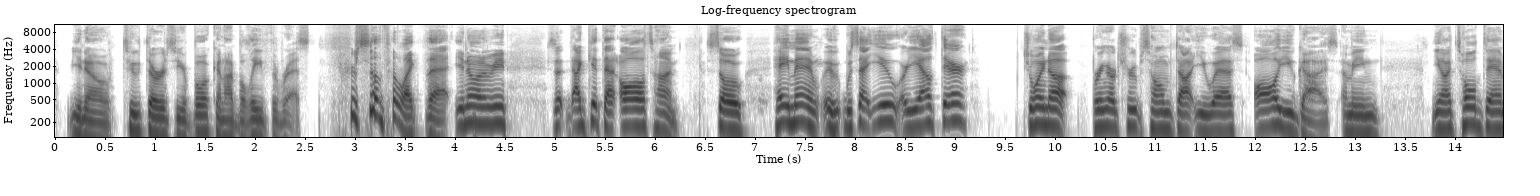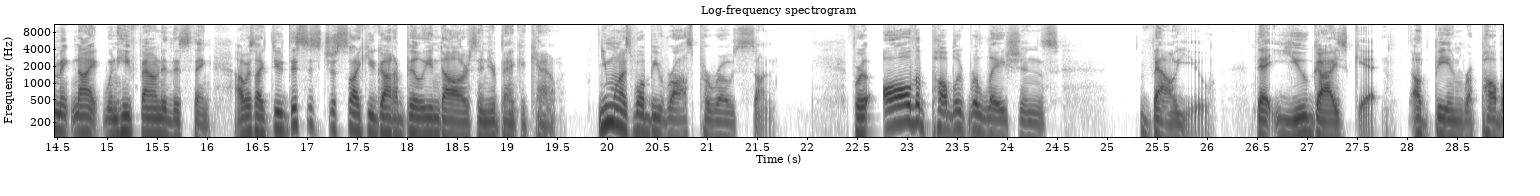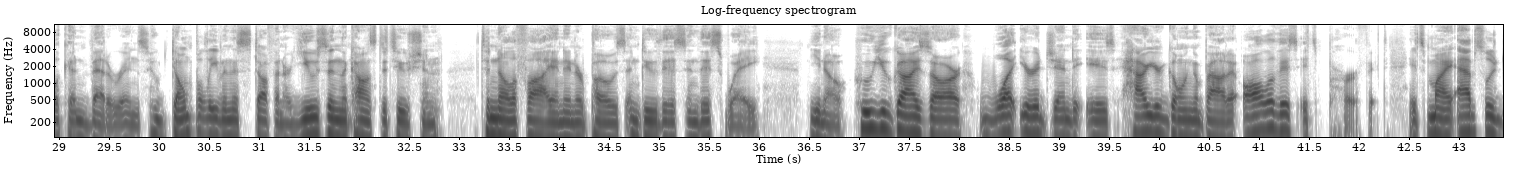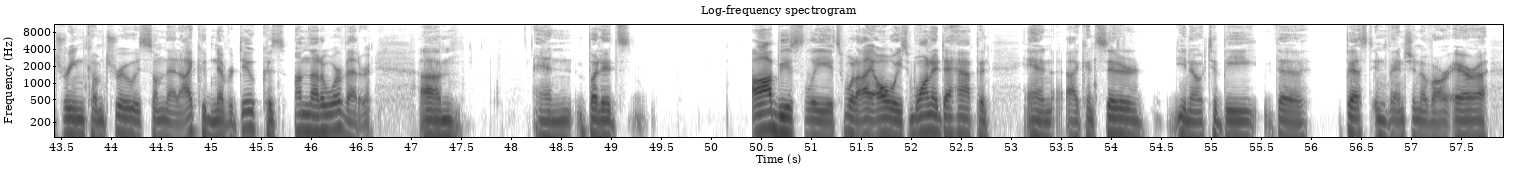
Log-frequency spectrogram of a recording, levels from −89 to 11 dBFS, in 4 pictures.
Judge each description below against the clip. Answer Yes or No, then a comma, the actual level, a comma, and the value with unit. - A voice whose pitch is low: Yes, low, 115 Hz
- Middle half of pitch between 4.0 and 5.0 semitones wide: Yes, average, 4.7 semitones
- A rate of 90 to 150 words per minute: No, average, 195 wpm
